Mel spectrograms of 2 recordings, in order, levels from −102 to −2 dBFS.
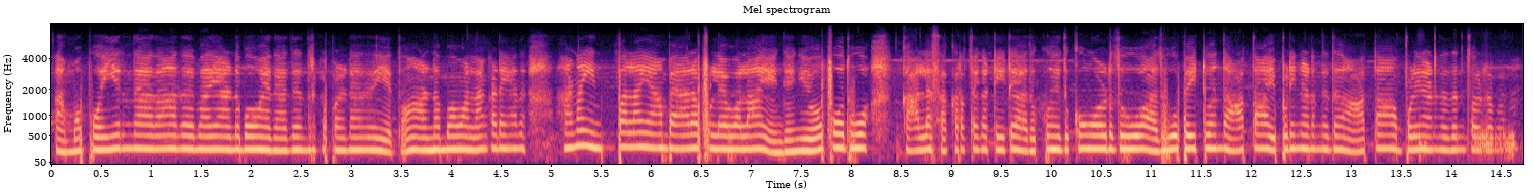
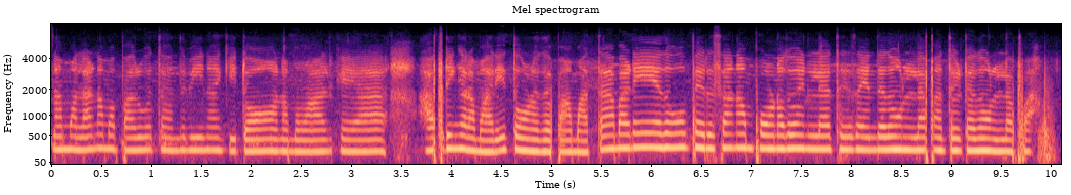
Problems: none marked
